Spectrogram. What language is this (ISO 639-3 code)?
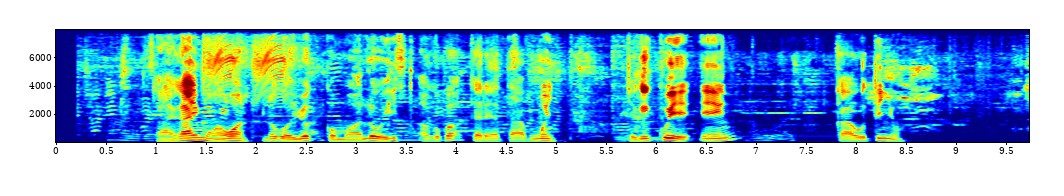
kln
